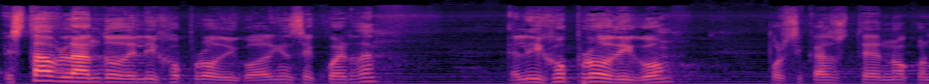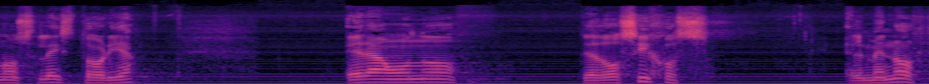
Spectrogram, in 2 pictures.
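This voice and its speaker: A man preaching a sermon, mixing Spanish with English phrases, speaking directly to the congregation with many questions and swinging between hushed asides and shouted calls. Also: a little high, brisk, long pauses. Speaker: pastor. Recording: faint mains hum.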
